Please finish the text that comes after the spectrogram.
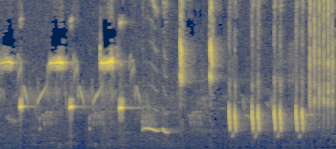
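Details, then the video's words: Common nightingale song used to train other birds: high whistled notes alternating with lower slurs, a long descending whistle, then a sequence of loud, sharp, repeated chuckling strokes speeding into a buzzy trill. "Sikatan londo Gacor, Nightingale bird song"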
